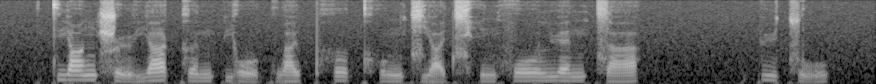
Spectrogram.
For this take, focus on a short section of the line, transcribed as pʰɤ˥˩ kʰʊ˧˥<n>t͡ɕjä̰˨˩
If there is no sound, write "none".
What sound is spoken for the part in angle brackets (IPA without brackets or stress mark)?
ŋ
